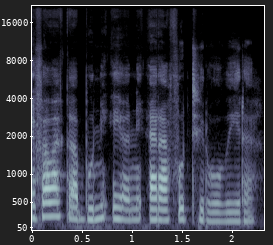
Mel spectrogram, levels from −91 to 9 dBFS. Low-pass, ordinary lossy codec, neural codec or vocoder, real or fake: none; none; vocoder, 44.1 kHz, 128 mel bands, Pupu-Vocoder; fake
